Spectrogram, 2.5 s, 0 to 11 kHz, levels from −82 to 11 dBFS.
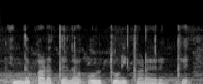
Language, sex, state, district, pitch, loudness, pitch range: Tamil, female, Tamil Nadu, Nilgiris, 215 Hz, -16 LUFS, 210-235 Hz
